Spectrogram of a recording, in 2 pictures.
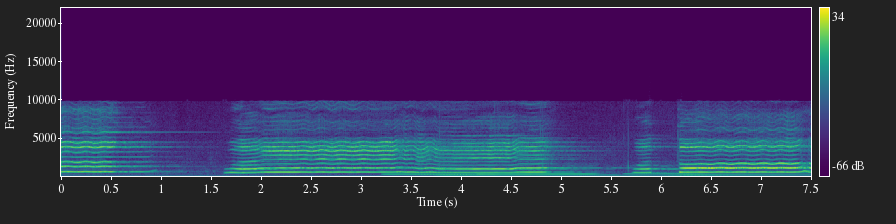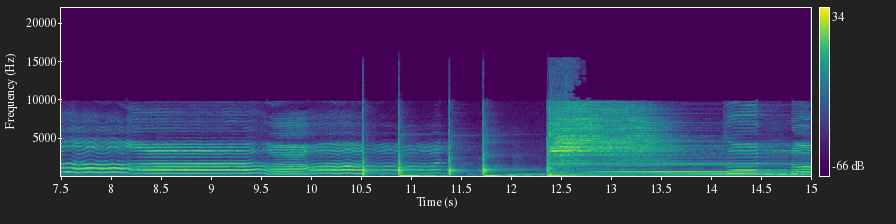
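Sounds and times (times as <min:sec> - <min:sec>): woman singing with vibrato: 0:00.0 - 0:01.0, 0:01.6 - 0:11.6, 0:12.6 - 0:15.0
sharp drum strokes: 0:10.6 - 0:13.9
bass drum boom: 0:10.9 - 0:13.8
cymbal crash: 0:11.9 - 0:14.2.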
